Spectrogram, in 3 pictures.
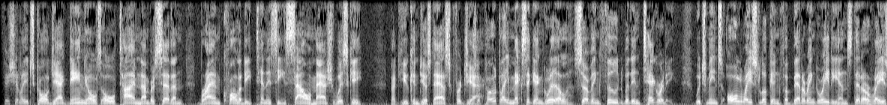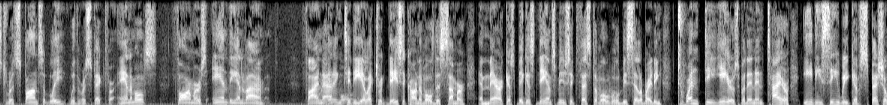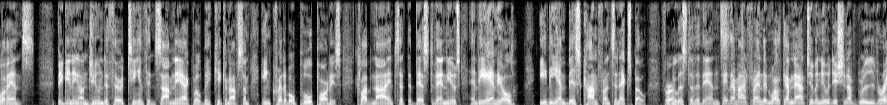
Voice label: Accented English, Male

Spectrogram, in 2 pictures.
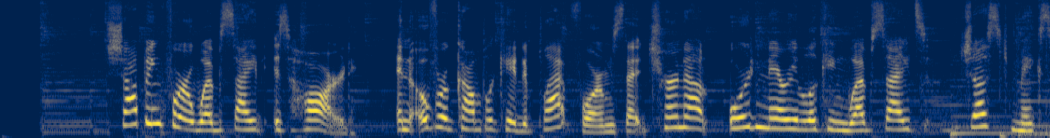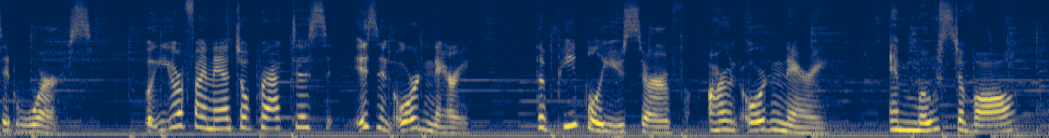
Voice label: American Female

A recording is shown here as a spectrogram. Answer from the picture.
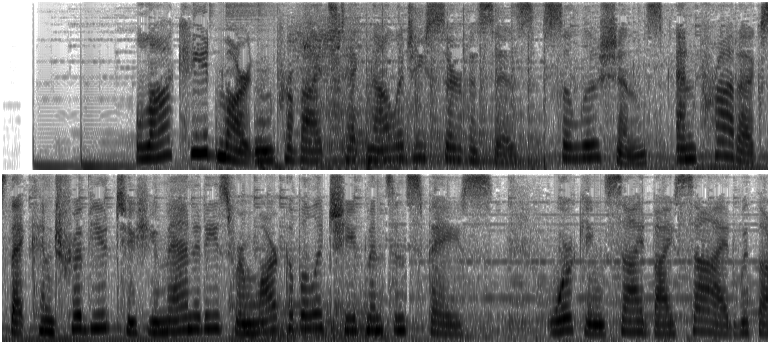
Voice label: American Long Form, Female

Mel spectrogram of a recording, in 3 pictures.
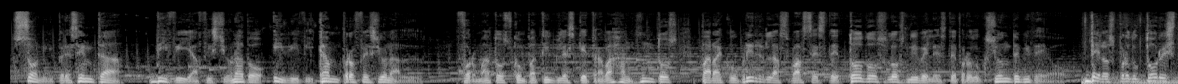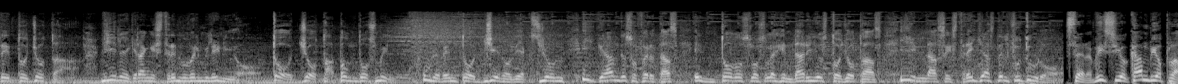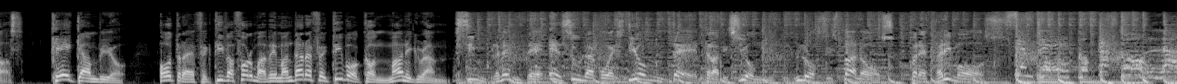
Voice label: Spanish Male

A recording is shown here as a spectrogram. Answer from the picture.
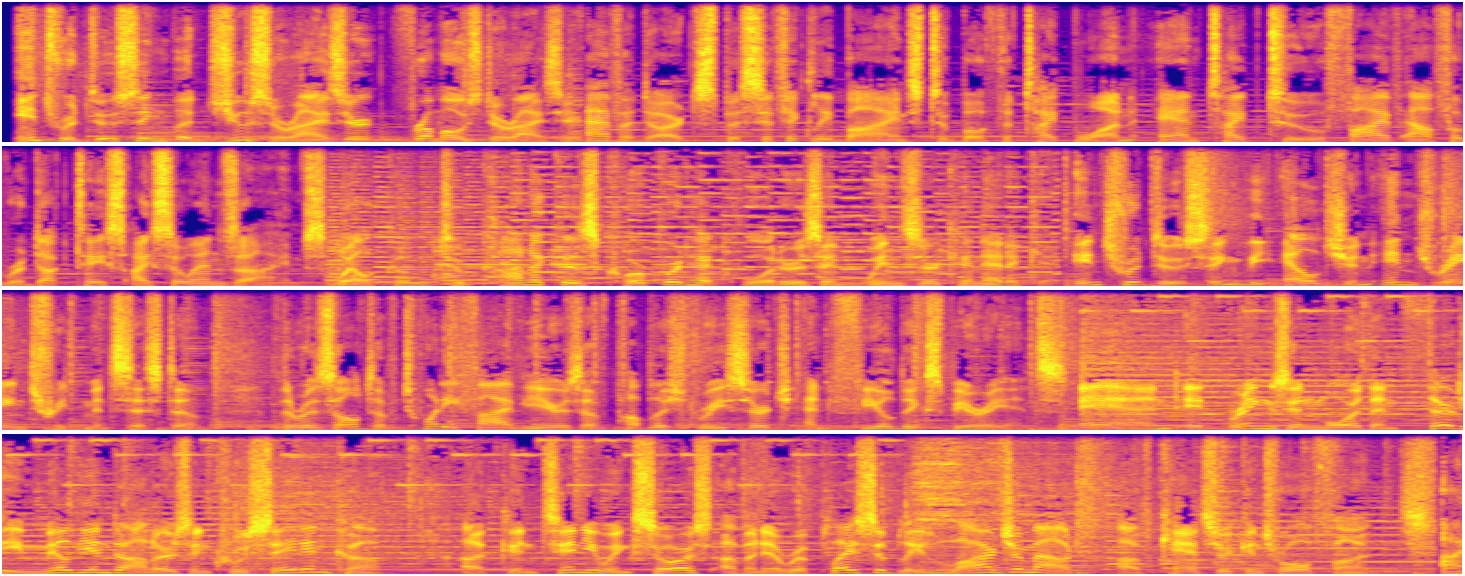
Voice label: American Male

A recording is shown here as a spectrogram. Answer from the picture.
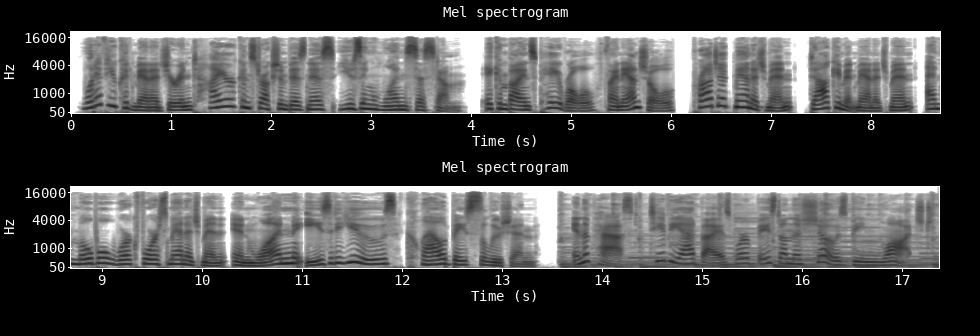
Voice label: American Long Form Female

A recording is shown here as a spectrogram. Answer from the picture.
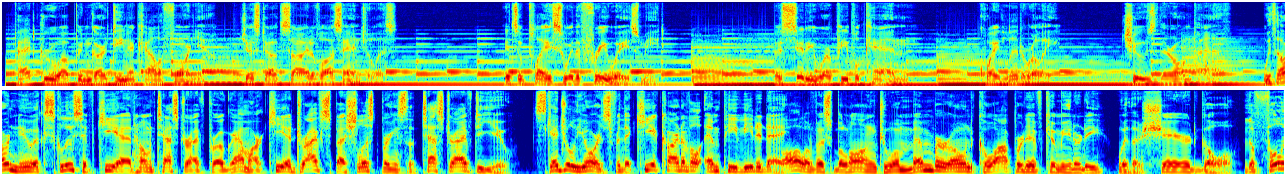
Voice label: American Long Form, Male

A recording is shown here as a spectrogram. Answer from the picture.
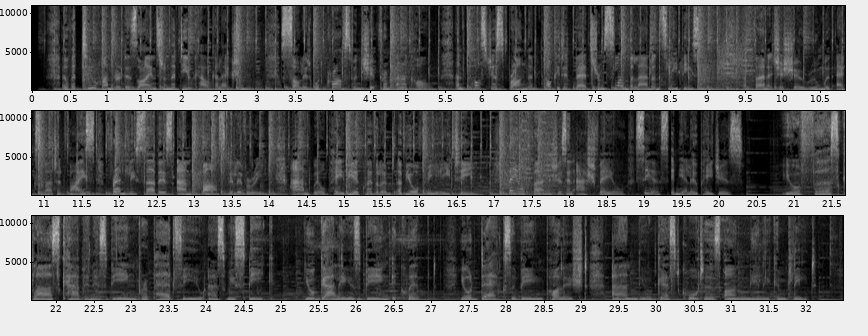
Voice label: British Female

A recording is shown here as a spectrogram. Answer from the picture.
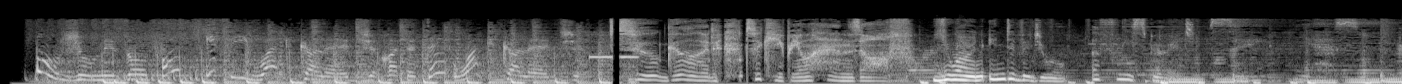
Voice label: British Female

